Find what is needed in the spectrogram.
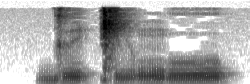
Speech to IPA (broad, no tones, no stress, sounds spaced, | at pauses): ɡ ɨ i̯ ǁ i u̯ ŋ u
